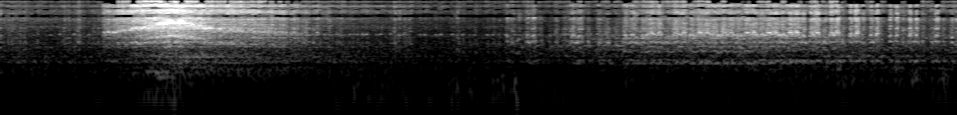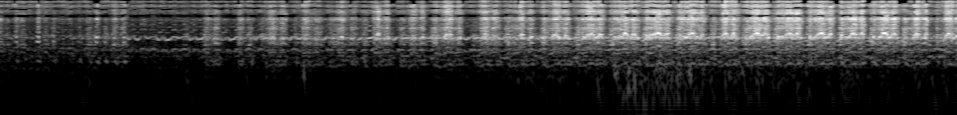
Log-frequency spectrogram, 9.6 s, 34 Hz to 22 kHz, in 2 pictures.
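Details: Chevy Avalanche 5.3L V8 at idle: steady idle with an uneven light ticking a few times a second on top. Source unidentified.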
